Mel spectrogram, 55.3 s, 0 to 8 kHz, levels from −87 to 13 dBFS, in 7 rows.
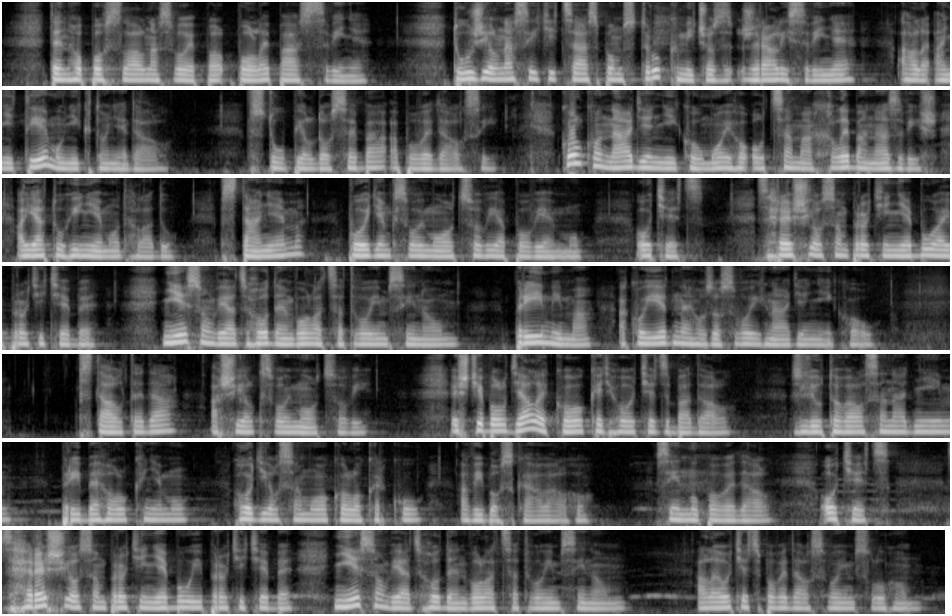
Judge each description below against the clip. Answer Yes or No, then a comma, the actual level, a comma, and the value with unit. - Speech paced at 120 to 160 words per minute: Yes, average, 135 wpm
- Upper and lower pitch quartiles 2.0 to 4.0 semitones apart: Yes, narrow, 2.4 semitones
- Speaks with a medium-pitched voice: Yes, medium, 155 Hz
